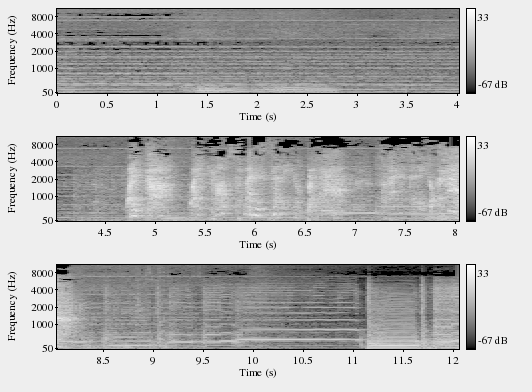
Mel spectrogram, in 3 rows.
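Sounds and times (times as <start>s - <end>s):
background music with held tone: 0.0s - 12.0s
dog barking: 4.3s - 9.6s.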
